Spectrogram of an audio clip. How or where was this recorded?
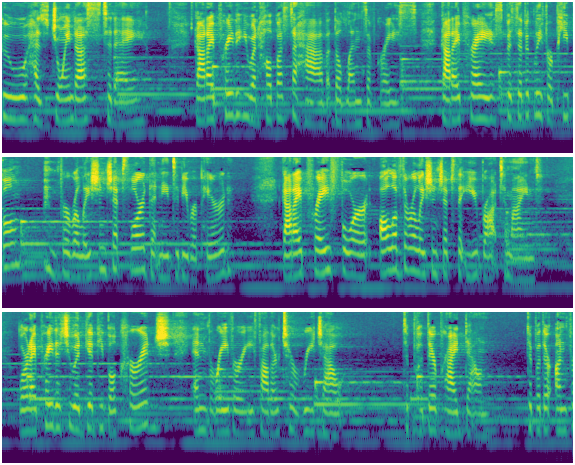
large echoing room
